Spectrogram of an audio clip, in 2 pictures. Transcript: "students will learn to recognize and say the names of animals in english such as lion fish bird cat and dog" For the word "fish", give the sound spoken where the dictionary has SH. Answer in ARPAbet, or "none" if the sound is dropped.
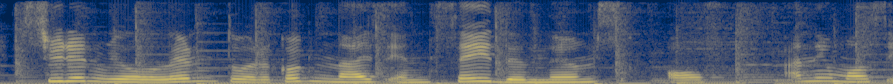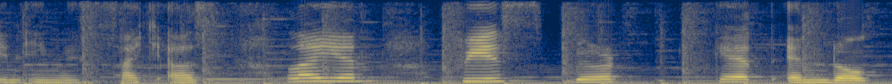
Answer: S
